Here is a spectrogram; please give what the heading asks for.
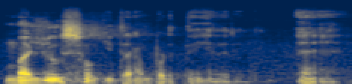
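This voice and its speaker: A man delivering a sermon at a religious gathering, moving between slow chanted recitation and casual, conversational explanation. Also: on the low side, steady tone, creaky. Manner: conversational, repeats "ٹھیک ہے جی". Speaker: religious speaker. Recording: echoey hall, faint background noise.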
